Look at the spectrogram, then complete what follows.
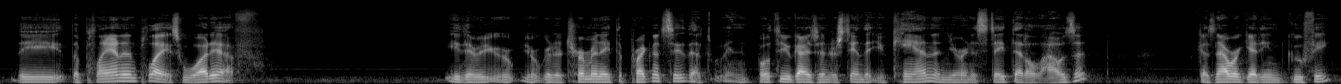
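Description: Male podcast co-host, gravelly voice, halting and emphatic, casual advice chat. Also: steady tone. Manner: halting, restarts, emphatic swings in pitch.

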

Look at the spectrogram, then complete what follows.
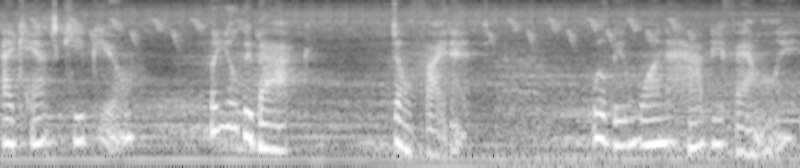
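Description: A woman playing an eerie, possessive ghostly girl in a horror audio drama, coaxing and softly menacing with a breathy, whispery voice. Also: on the low side, expressive, slow pace, pauses often, noisy background.

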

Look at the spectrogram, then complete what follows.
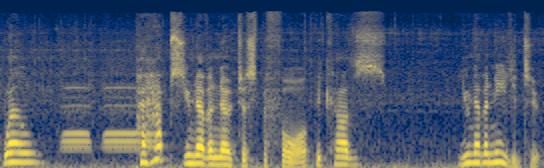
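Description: A man's voice: sits high, very animated, unhurried, slight background noise. A man playing a genial, mysterious old-fashioned shopkeeper in a radio play, with formal, courtly and unflappable phrasing. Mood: mysterious, persuasive.

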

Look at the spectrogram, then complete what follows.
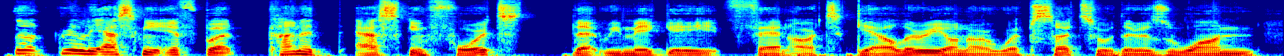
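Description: A man's voice: on the low side, moderate pace. A man in his twenties co-hosting a podcast in casual chat, laid-back, swearing freely and laughing often. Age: 20s. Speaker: podcast co-host.

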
